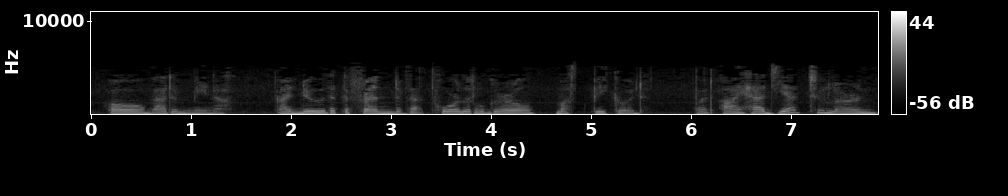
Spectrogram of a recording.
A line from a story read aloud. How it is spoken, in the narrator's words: said tenderly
